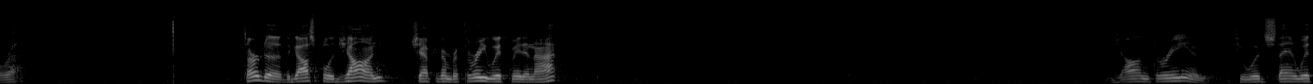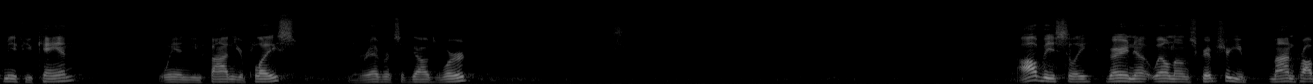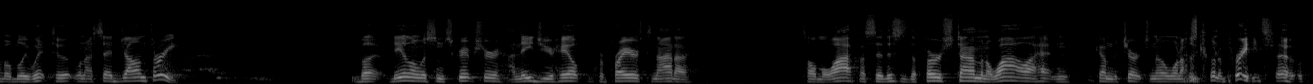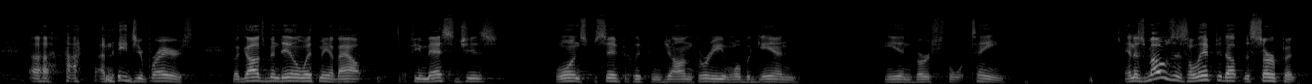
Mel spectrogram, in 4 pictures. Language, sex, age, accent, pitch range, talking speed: English, male, 40-59, American, 125-155 Hz, 140 wpm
